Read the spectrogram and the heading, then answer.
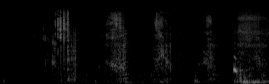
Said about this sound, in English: Sorry. Are you eating, I'm just I'm interested. I, I am interested. I was like front row eating my chips, listening to what you're saying.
